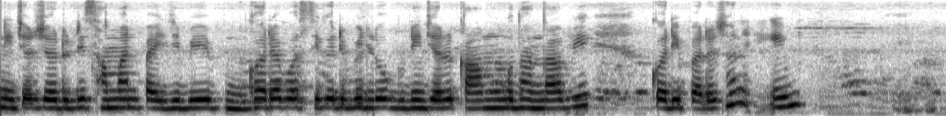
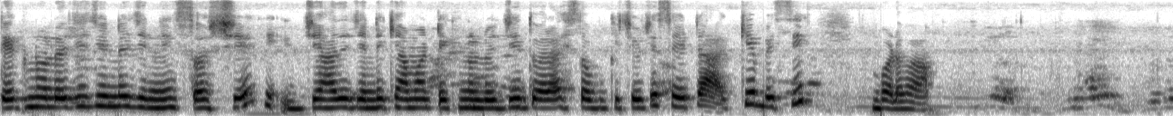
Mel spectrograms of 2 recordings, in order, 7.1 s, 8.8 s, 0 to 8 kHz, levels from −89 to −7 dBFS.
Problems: constant background noise, continuous background conversations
